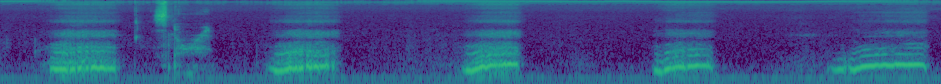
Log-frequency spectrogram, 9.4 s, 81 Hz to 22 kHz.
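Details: Big male cat asleep, making regular pitched moaning snores about every two seconds, roughly 31 a minute, over a low hum, apparently dreaming; snoring.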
